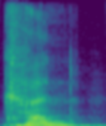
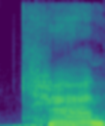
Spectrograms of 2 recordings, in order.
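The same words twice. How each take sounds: First: The vowel is a reduced schwa. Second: The vowel is a full vowel. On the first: "changes to can" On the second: "the can changes to"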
